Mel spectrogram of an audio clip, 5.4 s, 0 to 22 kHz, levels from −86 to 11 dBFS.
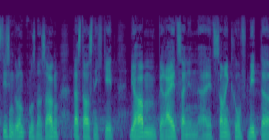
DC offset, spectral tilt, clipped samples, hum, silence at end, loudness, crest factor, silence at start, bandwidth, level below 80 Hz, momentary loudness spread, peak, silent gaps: under 0.1%; -5 dB/octave; under 0.1%; none; 0 s; -27 LUFS; 20 dB; 0 s; 13.5 kHz; -60 dBFS; 11 LU; -8 dBFS; none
